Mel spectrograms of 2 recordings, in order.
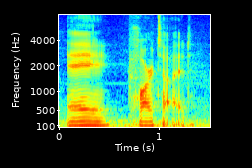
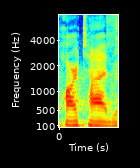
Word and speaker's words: apartheid: The other day, I realized that like apartheid was like one word, when I always thought it was apartheid, and I thought that apartheid was something, but like it's apartheid. It's one word.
